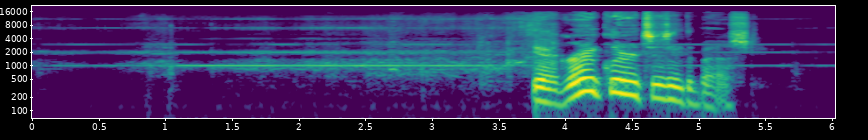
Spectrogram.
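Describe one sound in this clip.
A toy truck is pushed softly across a carpet.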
